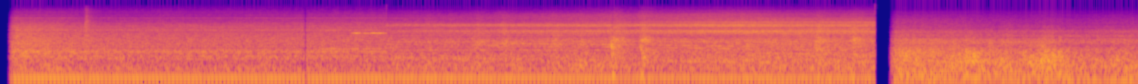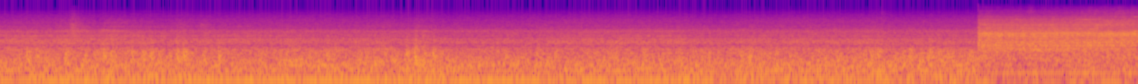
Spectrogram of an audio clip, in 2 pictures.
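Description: Running noise of a train heard from inside a carriage: a steady rumble with a low hum, broken by sudden cuts between clips about eleven seconds in and again near the end.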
